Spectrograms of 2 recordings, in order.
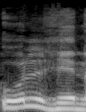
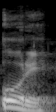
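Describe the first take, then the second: First: An l followed by h is heard. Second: A single r-like sound, no h, is heard. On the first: The speaker calls it wrong. "এটা ওল হে না" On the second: The speaker calls it right. "হবে ওরে"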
